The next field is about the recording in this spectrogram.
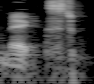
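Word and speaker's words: Mx: I think it's pronounced mixed or mixed, but like I only ever like read it I think I've only like I don't know.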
